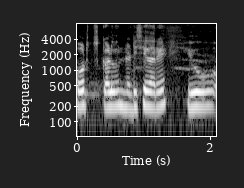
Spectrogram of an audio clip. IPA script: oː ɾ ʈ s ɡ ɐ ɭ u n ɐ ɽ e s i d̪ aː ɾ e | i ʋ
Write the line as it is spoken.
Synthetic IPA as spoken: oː ɾ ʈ s ɡ ɐ ɭ u n ɐ ɽ i s i d̪ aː ɾ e | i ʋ

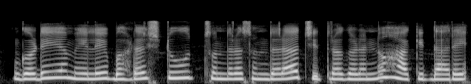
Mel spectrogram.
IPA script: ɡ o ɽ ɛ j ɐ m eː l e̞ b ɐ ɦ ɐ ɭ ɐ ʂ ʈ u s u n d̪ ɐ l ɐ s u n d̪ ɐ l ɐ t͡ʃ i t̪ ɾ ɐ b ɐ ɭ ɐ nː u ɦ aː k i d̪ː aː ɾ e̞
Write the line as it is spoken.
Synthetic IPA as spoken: ɡ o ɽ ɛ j ɐ m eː l e̞ b ɐ ɦ ɐ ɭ ɐ ʂ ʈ u s u n d̪ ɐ ɾ ɐ s u n d̪ ɐ ɾ ɐ t͡ʃ i t̪ ɾ ɐ ɡ ɐ ɭ ɐ nː u ɦ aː k i d̪ː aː ɾ e̞

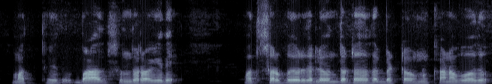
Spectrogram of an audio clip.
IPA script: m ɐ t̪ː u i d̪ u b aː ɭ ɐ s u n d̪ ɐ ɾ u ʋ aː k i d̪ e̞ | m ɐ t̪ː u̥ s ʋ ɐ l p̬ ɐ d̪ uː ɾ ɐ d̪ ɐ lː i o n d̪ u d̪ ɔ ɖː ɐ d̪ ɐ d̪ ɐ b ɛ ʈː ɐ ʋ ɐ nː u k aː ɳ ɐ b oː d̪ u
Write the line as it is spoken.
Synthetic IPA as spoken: m ɐ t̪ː u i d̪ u b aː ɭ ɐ s u n d̪ ɐ ɾ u ʋ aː ɡ i d̪ e̞ | m ɐ t̪ː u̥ s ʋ ɐ l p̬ ɐ d̪ uː ɾ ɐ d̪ ɐ lː i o n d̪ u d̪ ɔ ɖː ɐ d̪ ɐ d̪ ɐ b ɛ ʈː ɐ ʋ ɐ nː u k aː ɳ ɐ b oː d̪ u

